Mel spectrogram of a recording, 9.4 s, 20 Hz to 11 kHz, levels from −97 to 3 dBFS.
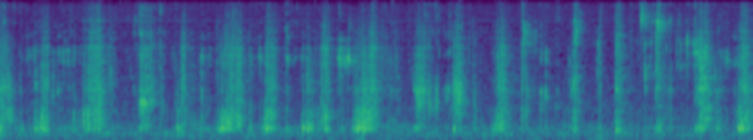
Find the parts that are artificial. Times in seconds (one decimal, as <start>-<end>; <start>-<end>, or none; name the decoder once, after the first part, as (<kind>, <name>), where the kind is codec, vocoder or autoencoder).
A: none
